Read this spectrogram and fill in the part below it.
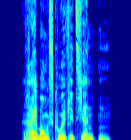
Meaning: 1. genitive/dative/accusative singular of Reibungskoeffizient 2. plural of Reibungskoeffizient
- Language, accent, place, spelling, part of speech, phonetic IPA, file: German, Germany, Berlin, Reibungskoeffizienten, noun, [ˈʁaɪ̯bʊŋskoʔɛfiˌt͡si̯ɛntn̩], De-Reibungskoeffizienten.ogg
